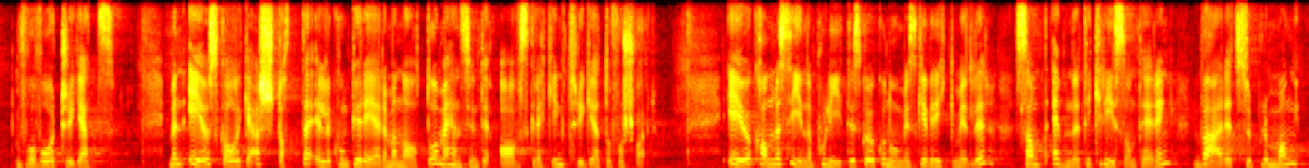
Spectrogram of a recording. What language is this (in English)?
Norwegian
